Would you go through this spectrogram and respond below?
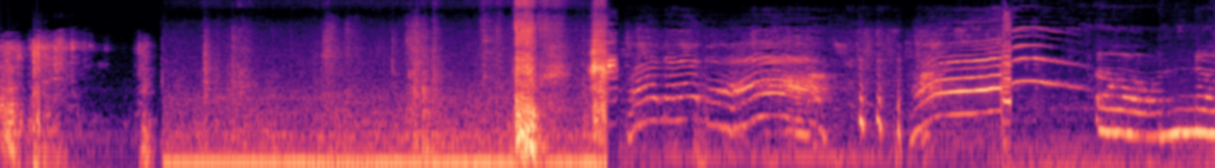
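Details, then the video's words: Domestic cat making a string of loud, wavering yowls and meows in the second half. The calls bend up and down in pitch and are rich in overtones. A person talks and there is a low hum at the start. "cats meowing"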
